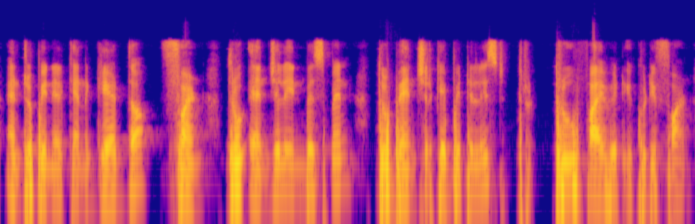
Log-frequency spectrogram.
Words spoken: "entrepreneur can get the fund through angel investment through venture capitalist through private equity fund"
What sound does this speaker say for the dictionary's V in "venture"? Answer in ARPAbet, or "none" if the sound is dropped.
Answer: B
